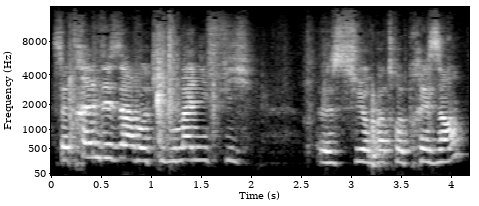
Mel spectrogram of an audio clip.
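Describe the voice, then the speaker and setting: A woman with a fairly high voice talks viewers through an improvised tarot reading. She addresses them directly and expressively. The sound is very roomy, with the microphone some way off. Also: takes it slowly, background noise. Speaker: tarot reader hosting a horoscope video. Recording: roomy echo, distant microphone.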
